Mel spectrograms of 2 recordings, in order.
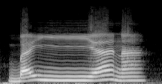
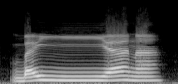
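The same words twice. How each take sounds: Both takes have the same delivery.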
